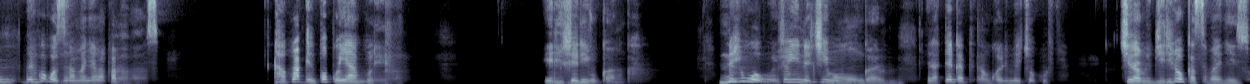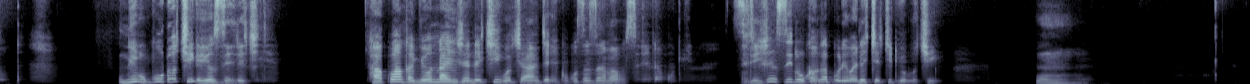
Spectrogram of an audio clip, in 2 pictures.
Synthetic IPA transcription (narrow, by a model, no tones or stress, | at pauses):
eŋkokoziɾamaɲaβakaβaβazḁ | hakwaʔeŋkokojakuleβa | eɾiʒeɾiɾukaːŋɡḁ | nehiwowiʒojineciβomuːŋɡaɾo | eɾatekati̥kaŋɡohalimet͡ʃokuɾjḁ | t͡ʃiɾaβiɟiɾiɾokasiβaɲeizoːtḁ | niɾukuɗot͡ʃiʔejozieɾeci̥le | hakwaːŋkaβjonaiʒaneciβot͡ʃaːɲd͡ʒeːkukuzazanamaβuziɾeːndaŋɡuβja | ziɾiʒeziɾukaːŋɡakuleβanet͡ʃet͡ʃiɾjomut͡ʃiβo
